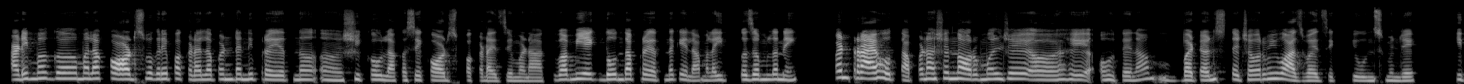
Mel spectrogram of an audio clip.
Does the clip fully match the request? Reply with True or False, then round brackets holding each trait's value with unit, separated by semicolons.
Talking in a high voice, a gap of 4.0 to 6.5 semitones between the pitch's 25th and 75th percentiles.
True (225 Hz; 4.3 semitones)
